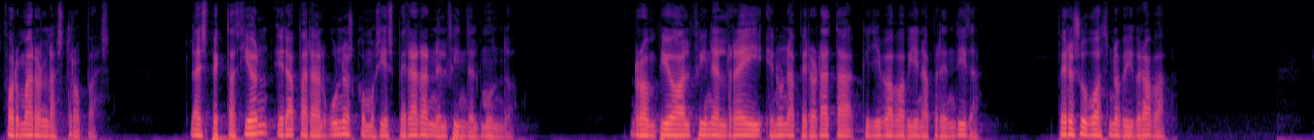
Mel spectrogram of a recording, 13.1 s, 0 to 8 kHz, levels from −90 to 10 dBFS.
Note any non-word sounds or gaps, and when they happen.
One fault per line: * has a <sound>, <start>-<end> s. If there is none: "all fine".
all fine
